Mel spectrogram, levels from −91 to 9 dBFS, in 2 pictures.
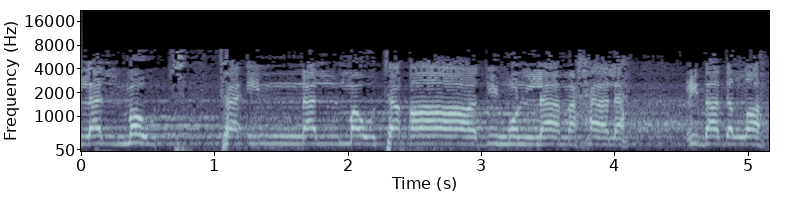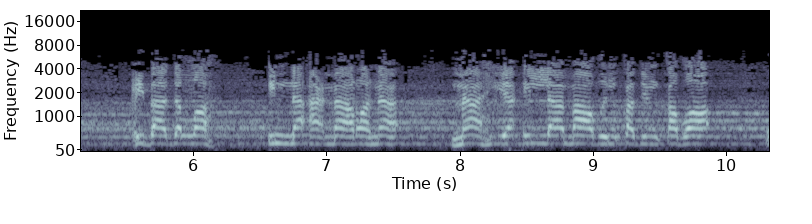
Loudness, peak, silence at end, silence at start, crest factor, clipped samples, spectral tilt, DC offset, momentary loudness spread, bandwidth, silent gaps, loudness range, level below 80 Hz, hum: -18 LUFS; -2 dBFS; 0 s; 0 s; 16 dB; under 0.1%; -1 dB/octave; under 0.1%; 8 LU; 7.2 kHz; none; 2 LU; -50 dBFS; none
